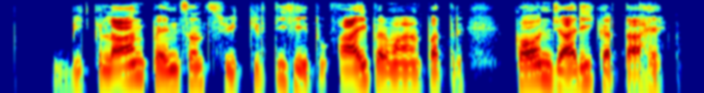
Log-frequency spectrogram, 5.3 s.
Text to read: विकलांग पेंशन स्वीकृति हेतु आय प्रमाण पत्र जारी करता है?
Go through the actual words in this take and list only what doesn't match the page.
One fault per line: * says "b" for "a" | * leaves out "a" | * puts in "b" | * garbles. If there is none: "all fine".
* puts in "कौन"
